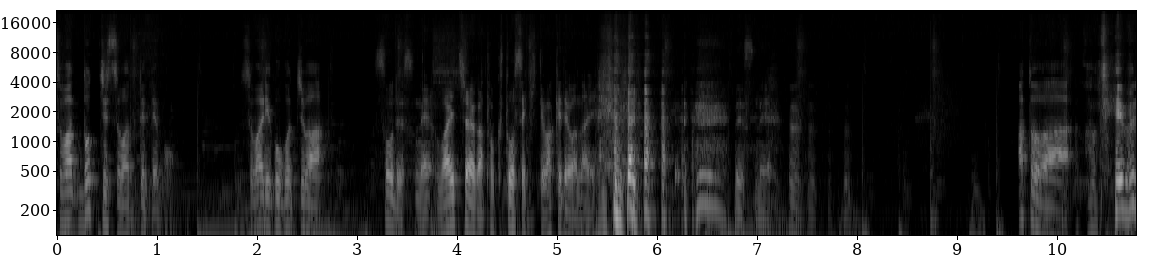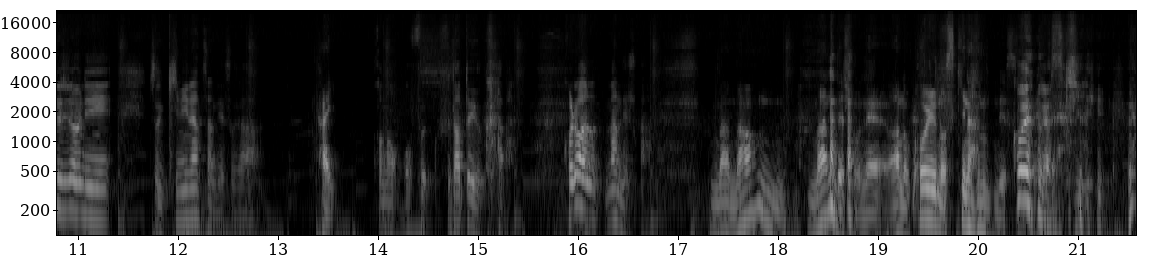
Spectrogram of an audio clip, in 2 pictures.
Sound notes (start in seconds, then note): 5.4 laughs; 18.0 laughs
